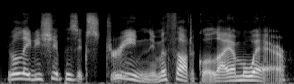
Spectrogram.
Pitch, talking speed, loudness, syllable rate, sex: 200 Hz, 165 wpm, -17 LUFS, 6.5 syllables/s, female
